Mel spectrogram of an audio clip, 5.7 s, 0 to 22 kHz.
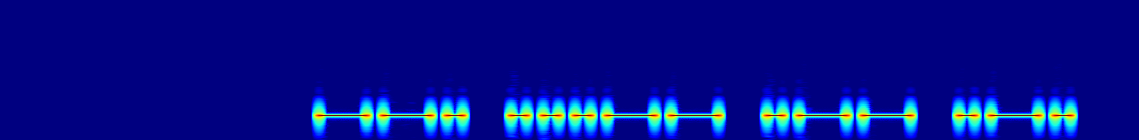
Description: Morse code, heard as a keyed tone, about 15 wpm, 700 Hz. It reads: G3WR
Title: DXCC-100 Call Signs - 4 Characters - Repeated 3x - 15wpm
